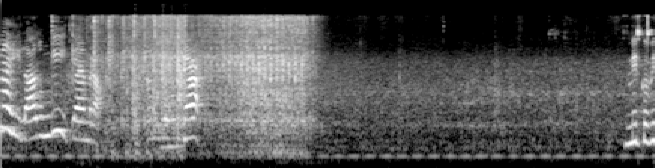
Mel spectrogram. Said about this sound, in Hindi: तो इस तरीके से हमने ऊपर से पूरे में सिलाई हम थोड़ा थोड़ा दबाते हुए मात्र इसमें हम ऊपर से सिलाई लगाएंगे।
